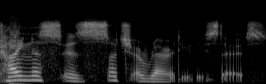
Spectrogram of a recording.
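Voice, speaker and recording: A put-on character voice from a man, fairly slow in pace. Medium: actual play.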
